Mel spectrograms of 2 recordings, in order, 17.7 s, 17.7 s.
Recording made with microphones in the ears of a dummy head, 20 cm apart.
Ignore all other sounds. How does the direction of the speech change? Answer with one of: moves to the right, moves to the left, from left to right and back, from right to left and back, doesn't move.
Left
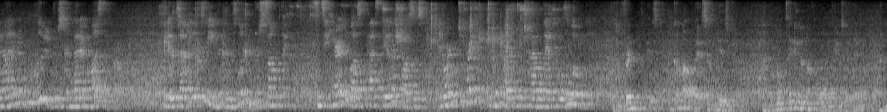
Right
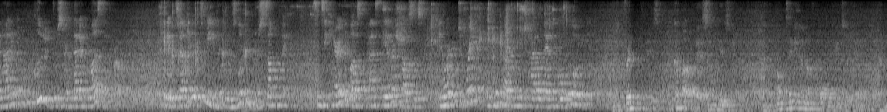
moves to the left.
